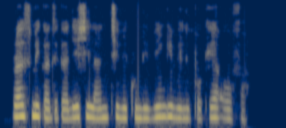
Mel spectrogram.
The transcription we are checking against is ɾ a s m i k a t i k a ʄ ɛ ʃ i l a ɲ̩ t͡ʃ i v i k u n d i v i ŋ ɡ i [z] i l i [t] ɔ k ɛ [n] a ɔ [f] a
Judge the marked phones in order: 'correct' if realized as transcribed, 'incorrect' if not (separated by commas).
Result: incorrect, incorrect, incorrect, correct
